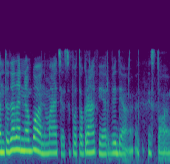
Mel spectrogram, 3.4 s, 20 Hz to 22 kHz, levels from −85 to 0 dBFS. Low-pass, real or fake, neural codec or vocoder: 7.2 kHz; real; none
